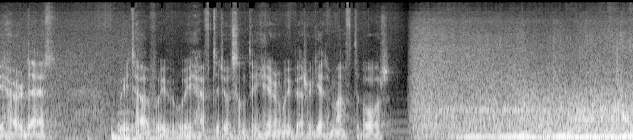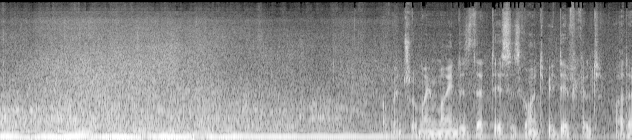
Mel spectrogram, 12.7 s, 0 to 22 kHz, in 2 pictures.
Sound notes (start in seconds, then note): 3.9 dramatic music; 4.1 waves roar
